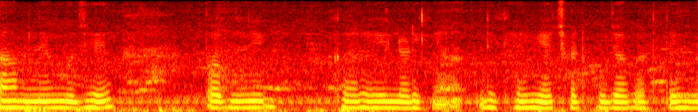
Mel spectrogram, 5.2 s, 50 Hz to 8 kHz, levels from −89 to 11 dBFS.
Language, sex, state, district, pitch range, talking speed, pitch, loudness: Hindi, female, Chhattisgarh, Balrampur, 165-170 Hz, 160 wpm, 170 Hz, -15 LUFS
